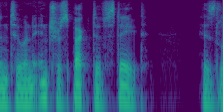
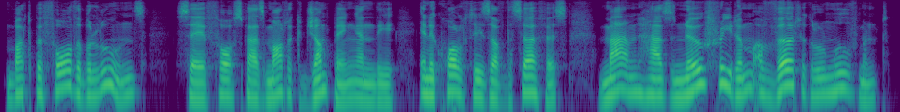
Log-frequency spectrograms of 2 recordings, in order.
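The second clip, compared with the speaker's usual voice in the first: higher, louder, eager explaining voice; the keen inventor holding forth to his guests; the Time Traveller lecturing; 8 semitones higher, 7 dB louder than usual. Acted. Time traveller answers the doctor.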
